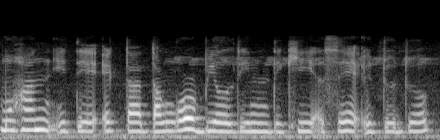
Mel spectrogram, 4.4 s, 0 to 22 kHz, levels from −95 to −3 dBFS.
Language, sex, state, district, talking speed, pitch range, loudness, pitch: Nagamese, female, Nagaland, Kohima, 110 wpm, 245-260 Hz, -18 LUFS, 255 Hz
